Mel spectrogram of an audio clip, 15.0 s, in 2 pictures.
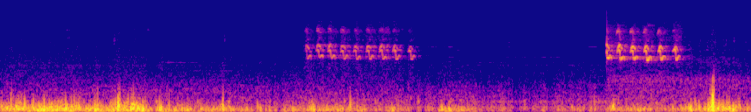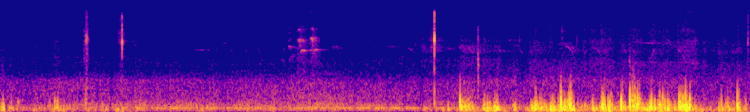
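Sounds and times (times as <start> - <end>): songbird trilling: 3.0 - 7.8, 9.1 - 14.4
short sharp bird chirps: 6.0 - 6.9.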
